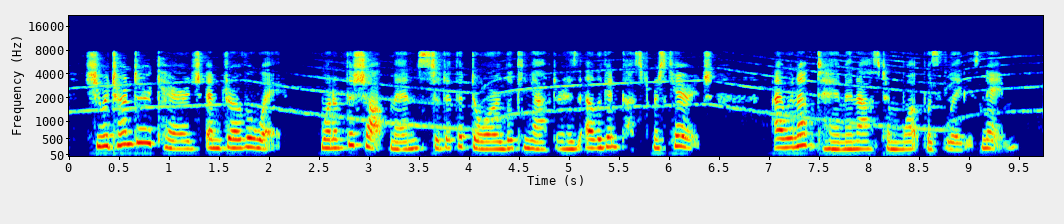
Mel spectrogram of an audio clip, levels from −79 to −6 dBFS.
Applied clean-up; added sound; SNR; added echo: classical method spectral subtraction.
